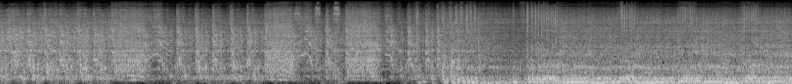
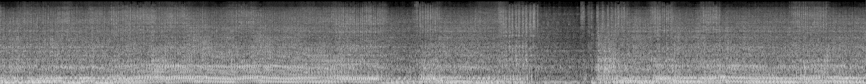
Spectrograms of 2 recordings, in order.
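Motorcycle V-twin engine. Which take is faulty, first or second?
first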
